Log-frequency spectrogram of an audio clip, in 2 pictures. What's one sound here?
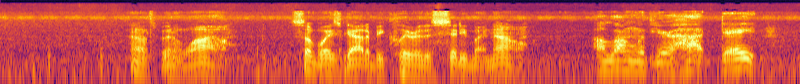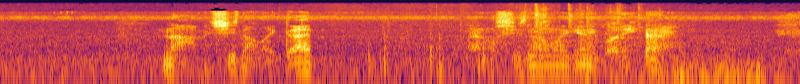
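A deep-voiced man speaks calmly and close.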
